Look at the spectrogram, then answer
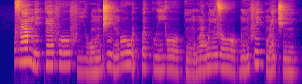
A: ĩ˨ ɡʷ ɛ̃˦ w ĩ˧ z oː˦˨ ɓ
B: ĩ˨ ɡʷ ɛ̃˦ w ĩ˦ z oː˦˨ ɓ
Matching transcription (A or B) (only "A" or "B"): B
